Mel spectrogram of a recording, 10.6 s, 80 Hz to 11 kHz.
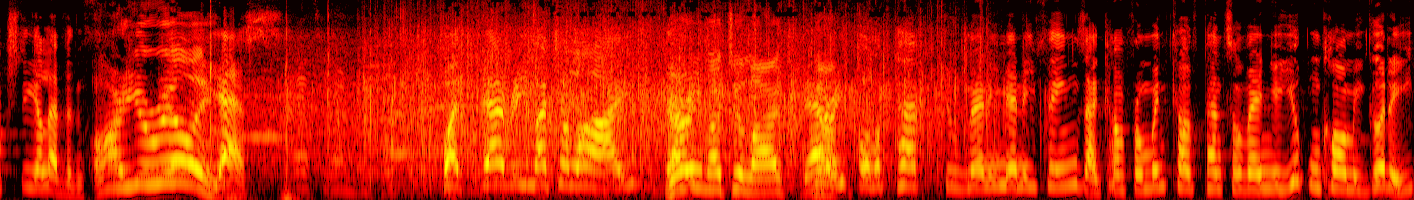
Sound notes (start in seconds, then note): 1.5 applause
